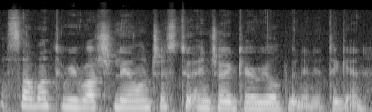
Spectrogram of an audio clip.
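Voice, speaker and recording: A woman's voice: medium pitch, steady tone, rapid-fire, darkish tone, rough recording. A woman hosting a casual livestream, chatting and reacting to chat messages with frequent laughs. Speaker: livestream host.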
